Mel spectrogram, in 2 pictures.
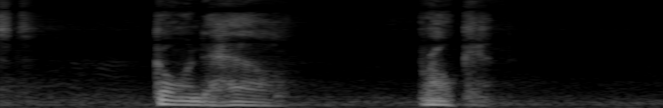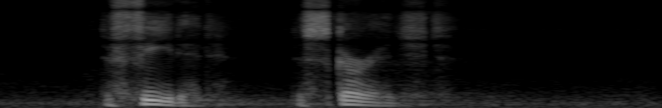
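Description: A man speaks with animation into a microphone, in short emphatic bursts.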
